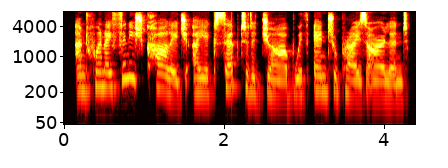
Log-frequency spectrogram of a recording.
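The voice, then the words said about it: Irish accent. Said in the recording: “I'm a native of Ireland, as the accent may betray”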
